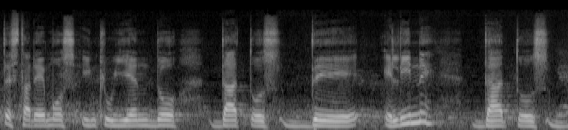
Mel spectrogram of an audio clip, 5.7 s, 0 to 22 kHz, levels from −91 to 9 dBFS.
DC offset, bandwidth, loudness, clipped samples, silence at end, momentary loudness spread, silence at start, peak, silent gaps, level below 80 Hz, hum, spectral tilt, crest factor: under 0.1%; 14.5 kHz; -27 LUFS; under 0.1%; 0 s; 9 LU; 0 s; -10 dBFS; none; -60 dBFS; none; -5 dB/octave; 16 dB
